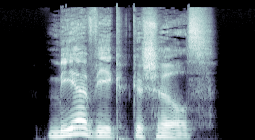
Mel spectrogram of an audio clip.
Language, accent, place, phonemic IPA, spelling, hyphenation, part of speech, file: German, Germany, Berlin, /ˈmeːɐ̯veːkɡəˌʃɪʁs/, Mehrweggeschirrs, Mehr‧weg‧ge‧schirrs, noun, De-Mehrweggeschirrs.ogg
- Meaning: genitive singular of Mehrweggeschirr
